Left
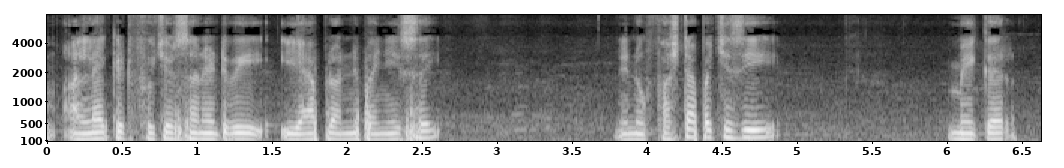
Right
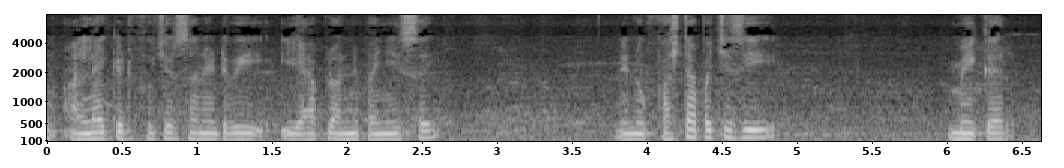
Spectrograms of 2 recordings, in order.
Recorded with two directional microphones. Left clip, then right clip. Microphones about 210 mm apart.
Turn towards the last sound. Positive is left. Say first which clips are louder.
# left 13 dB
turn(degrees=40)  # may be behind; listen again after turning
